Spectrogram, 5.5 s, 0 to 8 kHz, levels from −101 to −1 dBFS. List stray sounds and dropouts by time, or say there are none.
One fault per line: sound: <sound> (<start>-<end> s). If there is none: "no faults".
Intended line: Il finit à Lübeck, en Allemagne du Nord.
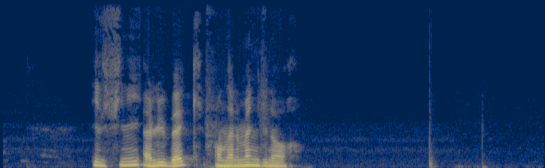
sound: thud (4.3-4.4 s)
